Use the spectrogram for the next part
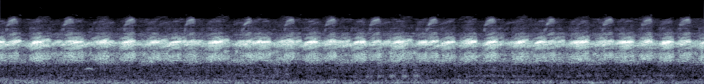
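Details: Frogs massed in paddy fields on a summer night, a thick ongoing chorus of fast rattling croaks, with throbbing peaks that come and go irregularly.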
